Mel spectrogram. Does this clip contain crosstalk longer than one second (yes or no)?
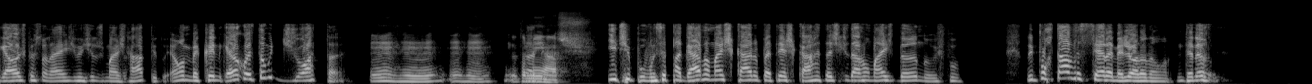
no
